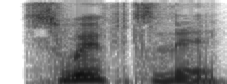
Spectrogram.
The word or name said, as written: swiftlet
